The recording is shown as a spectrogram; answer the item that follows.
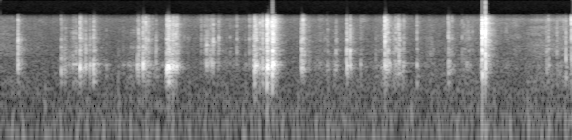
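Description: Irregular light clicks and taps of objects being handled and the camera being moved, with two sharper clicks, one about two seconds in and one near the end.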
